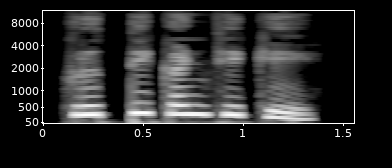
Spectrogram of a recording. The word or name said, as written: ಕೃತ್ತಿಕಂಠಿಕೆ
